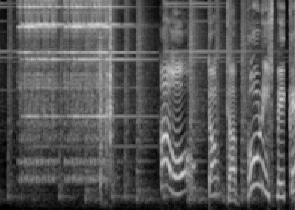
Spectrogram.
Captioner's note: ringing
